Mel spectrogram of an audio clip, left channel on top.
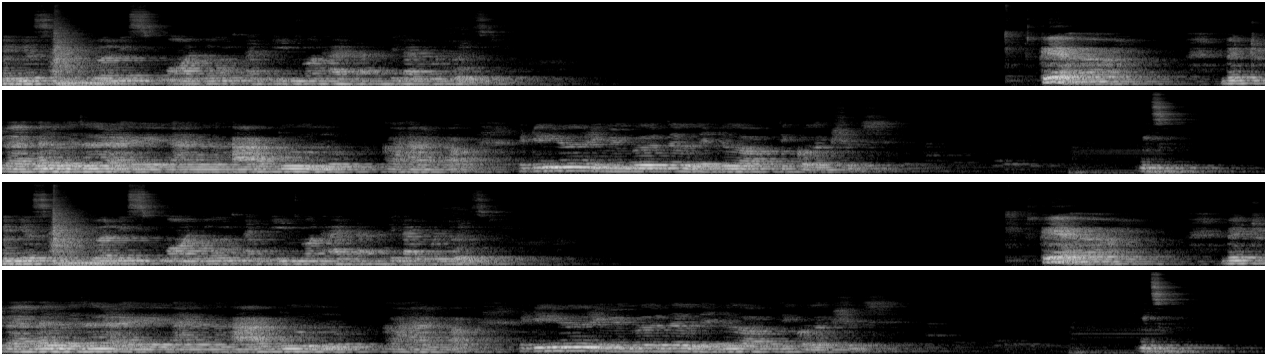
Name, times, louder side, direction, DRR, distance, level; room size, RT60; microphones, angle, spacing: voice 1, 0.0-4.7 24.0-24.2, right 1 dB, 50° right, -6 dB, 1.3 m, -25 dB
voice 2, 10.4-11.3 11.9-16.1 16.4-21.5, left 1 dB, 80° left, -4 dB, 0.6 m, -22 dB
4.4 x 3.8 x 2.6 m, 1.5 s
head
